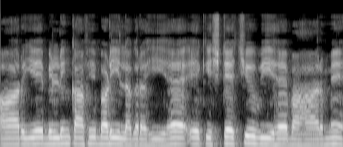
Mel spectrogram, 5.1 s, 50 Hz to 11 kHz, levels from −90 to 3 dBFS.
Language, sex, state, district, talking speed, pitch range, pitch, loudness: Hindi, male, Chhattisgarh, Raipur, 165 wpm, 130-140 Hz, 135 Hz, -14 LUFS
